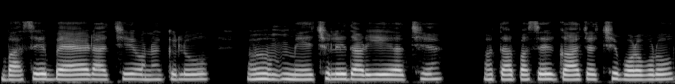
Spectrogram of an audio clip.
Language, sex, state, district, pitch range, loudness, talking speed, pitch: Bengali, female, West Bengal, Jalpaiguri, 225-245 Hz, -18 LUFS, 115 wpm, 235 Hz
